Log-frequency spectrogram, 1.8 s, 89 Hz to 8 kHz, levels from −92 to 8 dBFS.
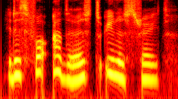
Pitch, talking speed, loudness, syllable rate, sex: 245 Hz, 200 wpm, -15 LUFS, 6.3 syllables/s, female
